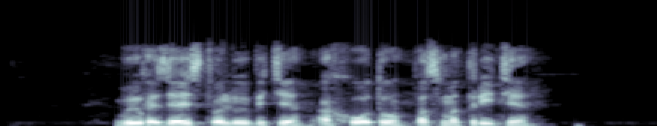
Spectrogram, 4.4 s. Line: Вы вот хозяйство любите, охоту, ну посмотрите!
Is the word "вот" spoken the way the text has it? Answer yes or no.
no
